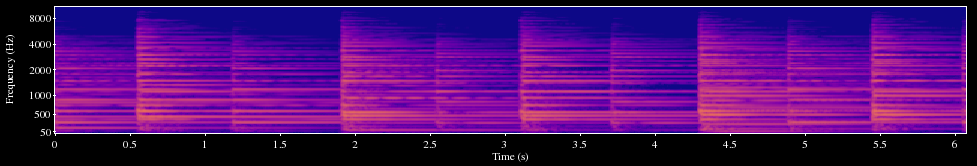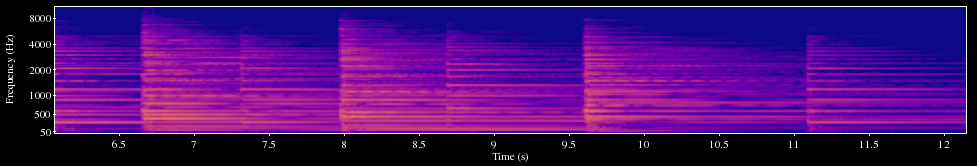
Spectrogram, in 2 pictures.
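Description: Solo piano playing a moderate chord progression, D, F♯m, Bm, G, A, back to D. The right hand strikes each chord with an added chord tone under the thumb, over a steady pulse of notes about every 0.6 s, each left to ring.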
